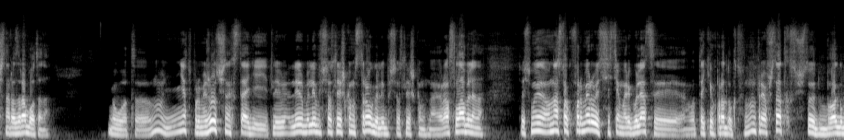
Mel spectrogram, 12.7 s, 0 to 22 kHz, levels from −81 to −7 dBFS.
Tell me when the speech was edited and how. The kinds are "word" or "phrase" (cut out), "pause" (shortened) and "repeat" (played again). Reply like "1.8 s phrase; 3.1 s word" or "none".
4.1 s word; 10.7 s word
